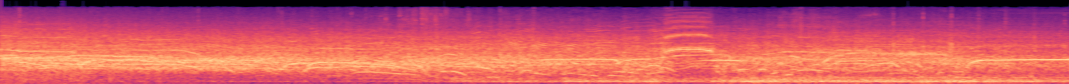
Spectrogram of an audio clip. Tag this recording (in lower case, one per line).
speech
